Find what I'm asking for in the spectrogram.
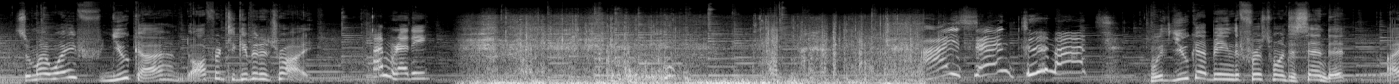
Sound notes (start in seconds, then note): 4.5 dirt crunching; 7.8 grunts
